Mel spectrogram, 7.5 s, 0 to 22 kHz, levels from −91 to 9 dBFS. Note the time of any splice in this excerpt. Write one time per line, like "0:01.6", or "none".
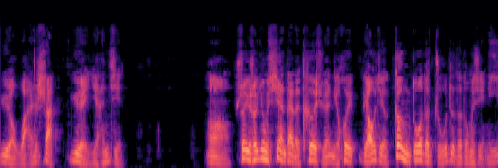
0:00.9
